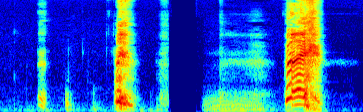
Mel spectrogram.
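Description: Two loud sneezes, each preceded by a quick sharp inhale, with a quiet gap between them.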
